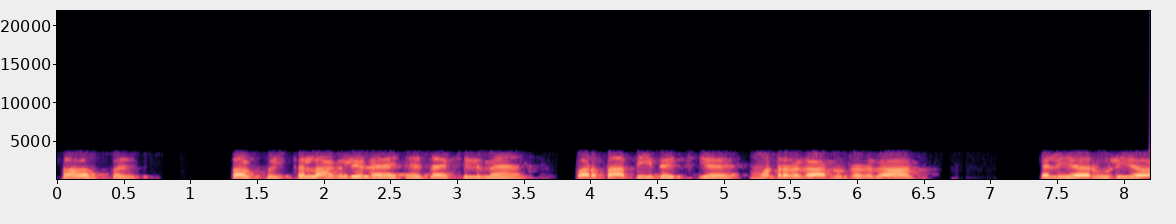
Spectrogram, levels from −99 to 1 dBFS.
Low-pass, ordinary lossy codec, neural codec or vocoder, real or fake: 3.6 kHz; none; none; real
